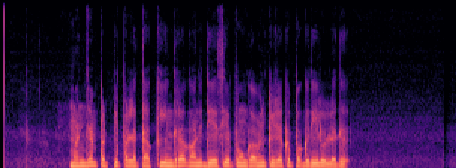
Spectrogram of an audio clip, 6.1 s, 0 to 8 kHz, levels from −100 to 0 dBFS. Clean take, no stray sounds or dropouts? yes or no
yes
